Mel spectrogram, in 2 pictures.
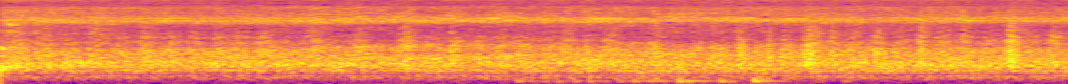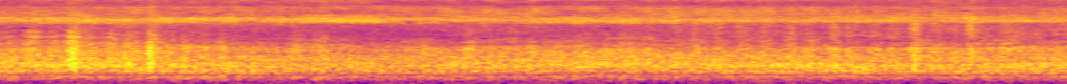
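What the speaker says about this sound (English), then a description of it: "Now I'm gonna use the torch and just go over the paint" A handheld torch flame blows steadily over a wet acrylic pour painting made with coconut milk, a continuous close breathy hiss with no talking.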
